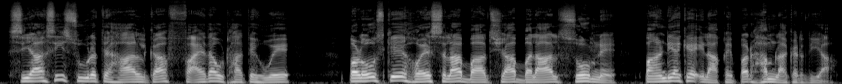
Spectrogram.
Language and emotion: Urdu, neutral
